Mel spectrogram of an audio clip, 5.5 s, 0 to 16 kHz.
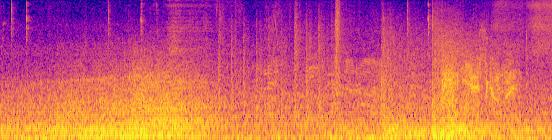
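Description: Artillery in the Company of Heroes 2 strategy game thunders amid a dense, constant battle din of booms and rumbling, with a commentator talking over the noise throughout.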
